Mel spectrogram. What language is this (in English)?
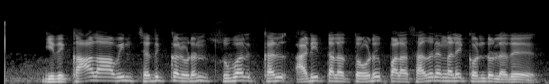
Tamil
